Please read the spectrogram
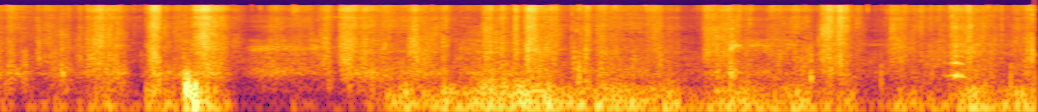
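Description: A hiker's footsteps on a forest floor, with rustling of undergrowth and handling noise from a handheld camera. A loud thump about two seconds in is the loudest sound.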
